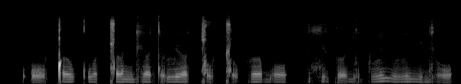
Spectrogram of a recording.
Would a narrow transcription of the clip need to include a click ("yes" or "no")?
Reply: yes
